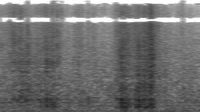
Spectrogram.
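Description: Plastic packaging and bubble wrap rustling and crinkling as they are handled, with a louder crinkling burst just past the middle.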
